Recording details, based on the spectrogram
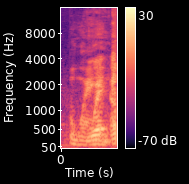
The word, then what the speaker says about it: Wanyk: Like the Y is silent. W-A-N-Y-K.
